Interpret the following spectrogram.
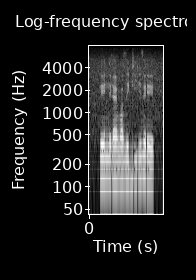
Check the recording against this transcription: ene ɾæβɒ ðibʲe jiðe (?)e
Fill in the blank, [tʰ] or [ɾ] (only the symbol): ɾ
